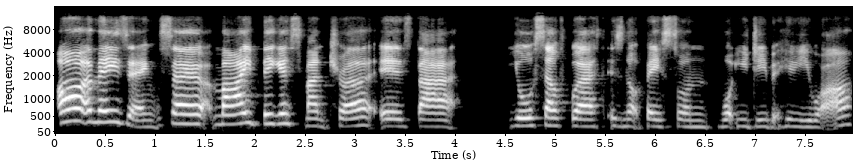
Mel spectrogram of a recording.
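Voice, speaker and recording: In a British accent, a woman speaks fairly slowly at a fairly high pitch with lively intonation and big swings in loudness. The background is quiet. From Jersey, Channel Islands. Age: 20s. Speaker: entrepreneur. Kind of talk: casual chat.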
